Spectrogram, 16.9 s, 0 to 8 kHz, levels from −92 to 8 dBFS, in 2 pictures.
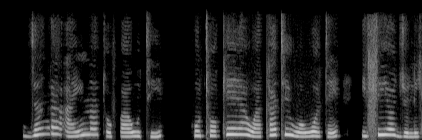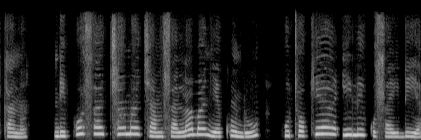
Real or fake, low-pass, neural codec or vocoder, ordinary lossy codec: real; 7.2 kHz; none; AAC, 32 kbps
